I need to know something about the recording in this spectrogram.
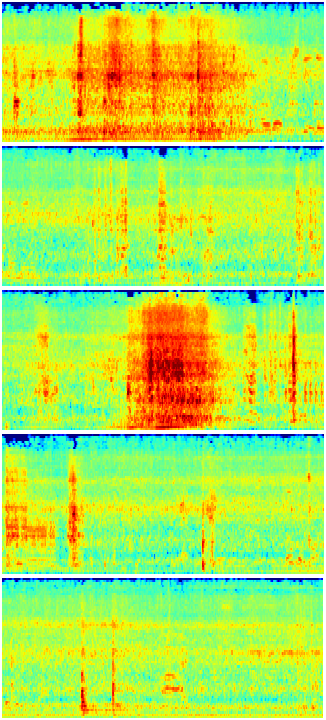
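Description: Tyres crunch and grind over rocks.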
